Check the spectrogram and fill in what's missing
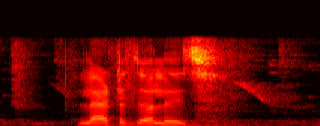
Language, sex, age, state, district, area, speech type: Maithili, female, 45-60, Bihar, Madhepura, rural, spontaneous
